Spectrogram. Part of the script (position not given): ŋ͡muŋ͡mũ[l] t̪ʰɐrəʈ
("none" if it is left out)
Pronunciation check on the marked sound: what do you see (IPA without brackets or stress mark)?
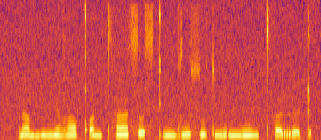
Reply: n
